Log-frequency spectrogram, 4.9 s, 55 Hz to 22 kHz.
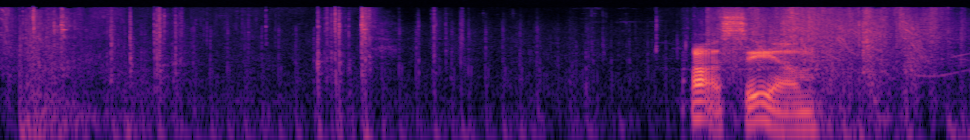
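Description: Rapid gunfire in Warzone 3 on Rebirth Island crackles in dense, overlapping bursts, loud and close, before a voice briefly cuts in near the end.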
